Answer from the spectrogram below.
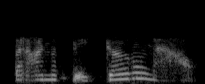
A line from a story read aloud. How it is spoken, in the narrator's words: I whispered back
